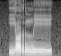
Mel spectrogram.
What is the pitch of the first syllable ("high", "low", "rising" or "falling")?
low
